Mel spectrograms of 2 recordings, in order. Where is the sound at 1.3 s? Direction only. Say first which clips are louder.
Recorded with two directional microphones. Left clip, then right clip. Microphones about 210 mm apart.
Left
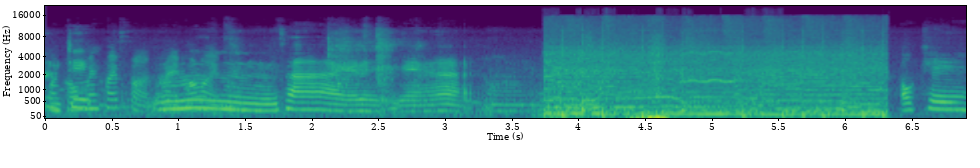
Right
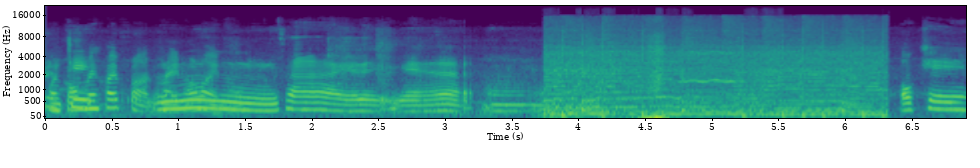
Right 6 dB; 15° right (ahead or behind).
